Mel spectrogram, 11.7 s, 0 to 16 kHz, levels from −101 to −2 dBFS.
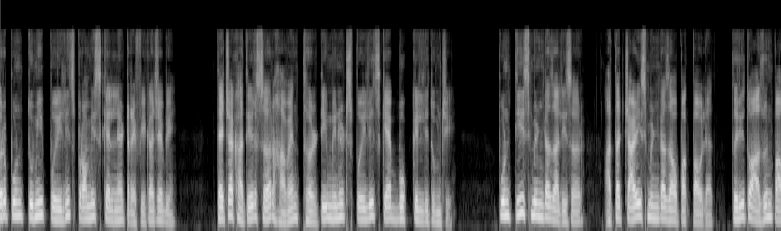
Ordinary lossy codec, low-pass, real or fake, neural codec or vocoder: none; 9.9 kHz; fake; vocoder, 22.05 kHz, 80 mel bands, Vocos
